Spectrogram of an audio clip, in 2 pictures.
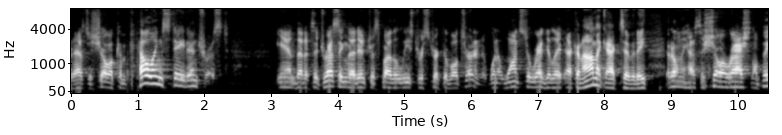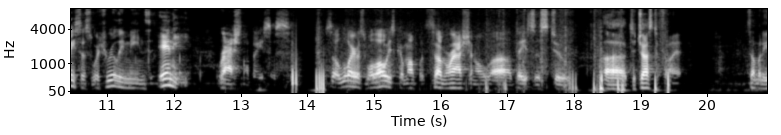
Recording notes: Recorded at Auburn University in Auburn, Alabama, on 24 July 2017. Hosted by the Mises Institute.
